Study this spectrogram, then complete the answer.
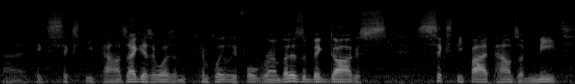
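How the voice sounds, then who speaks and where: Low-voiced man hosting a casual chat. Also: steady tone, a little fast, fairly bright tone, a little hiss or hum. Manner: candid, chatty, laughs easily. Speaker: podcast host. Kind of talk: casual conversation. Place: outdoor courtyard.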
